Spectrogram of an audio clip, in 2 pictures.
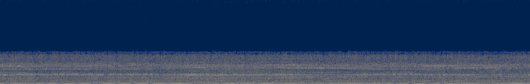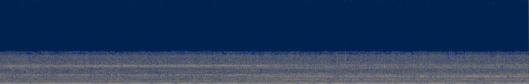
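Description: A steady low hum with a rough, wavering noise over it.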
